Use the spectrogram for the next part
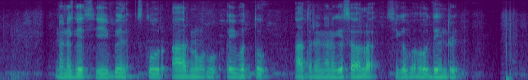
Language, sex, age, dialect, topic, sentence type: Kannada, male, 18-24, Dharwad Kannada, banking, question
